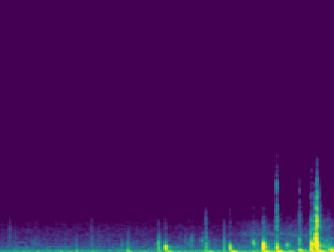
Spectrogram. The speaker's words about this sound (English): Now I lead the horses across the bridge, and then I cut the rope so that you cannot follow me.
